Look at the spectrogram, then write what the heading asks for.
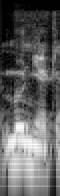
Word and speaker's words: muñeca: Yeah, muñeca is how it's pronounced.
